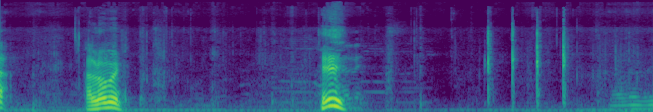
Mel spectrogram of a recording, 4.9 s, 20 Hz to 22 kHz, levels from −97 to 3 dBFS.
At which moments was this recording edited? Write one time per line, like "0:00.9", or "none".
none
